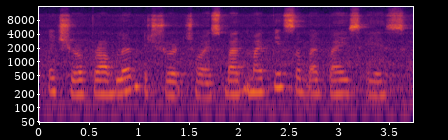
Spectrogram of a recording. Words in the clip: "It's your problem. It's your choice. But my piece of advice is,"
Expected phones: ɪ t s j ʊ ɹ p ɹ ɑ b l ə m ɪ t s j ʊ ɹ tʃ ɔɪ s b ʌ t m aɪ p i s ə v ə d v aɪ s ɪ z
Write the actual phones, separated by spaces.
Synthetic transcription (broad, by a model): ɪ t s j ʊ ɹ p ɹ ɑ b l ə m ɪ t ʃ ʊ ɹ tʃ ɔɪ s b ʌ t m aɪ b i s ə b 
